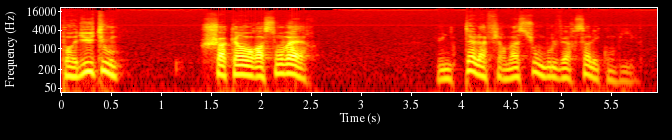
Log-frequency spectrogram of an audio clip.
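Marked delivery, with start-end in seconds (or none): 0.0-2.6 loud, scornful, dismissive, disdainful voice. La Crique answers Camus's proposal, with a disdainful retort. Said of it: "dédaigneusement répliqua".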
